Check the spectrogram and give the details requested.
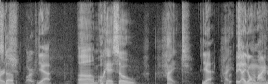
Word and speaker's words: Hiett: Is that the It's pronounced Hiett.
